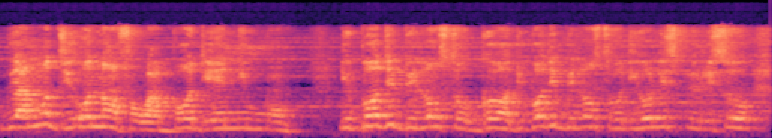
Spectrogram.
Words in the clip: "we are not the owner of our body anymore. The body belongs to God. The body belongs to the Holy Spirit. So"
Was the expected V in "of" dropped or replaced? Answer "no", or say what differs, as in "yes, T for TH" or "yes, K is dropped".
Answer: yes, W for V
